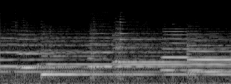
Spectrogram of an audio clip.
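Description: Symphony orchestra playing contemporary classical music: several high sustained notes held and shifting step by step, with a few sharp attacks along the way.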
